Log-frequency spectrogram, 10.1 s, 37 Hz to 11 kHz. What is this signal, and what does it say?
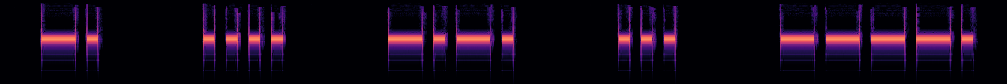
Morse code, heard as a keyed tone, about 10 wpm, spaced as for 6 wpm, 800 Hz. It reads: NHCS9
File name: LEZIONI / 10 SIGNS / 10A SLASH ws 10wpm 4121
